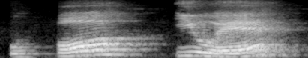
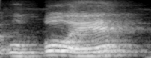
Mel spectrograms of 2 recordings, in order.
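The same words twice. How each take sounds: First: "pó" and "é" set apart, slowly; sílabas separadas. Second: "poé" joined in one glide; sílabas unidas. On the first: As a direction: say "o pó e o é" slowly, each vowel standing on its own. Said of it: "Ele, ele une". ("pó" e "é" bem separados, devagar) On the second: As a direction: run "pó" straight into "é" as "poé". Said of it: "fica o poé". ("poé" emendado, sem pausa) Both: Shown as a demonstration.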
